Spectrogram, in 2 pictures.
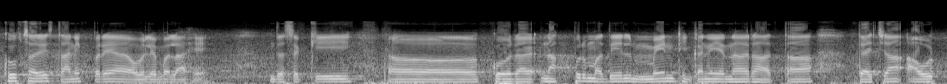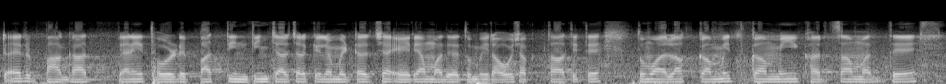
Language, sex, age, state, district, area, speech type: Marathi, female, 18-30, Maharashtra, Nagpur, urban, spontaneous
